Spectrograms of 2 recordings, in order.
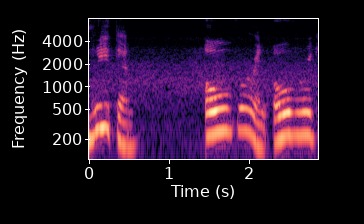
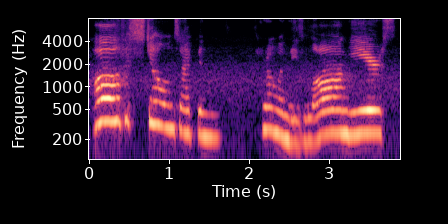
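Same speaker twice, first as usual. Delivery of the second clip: ordinary talk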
